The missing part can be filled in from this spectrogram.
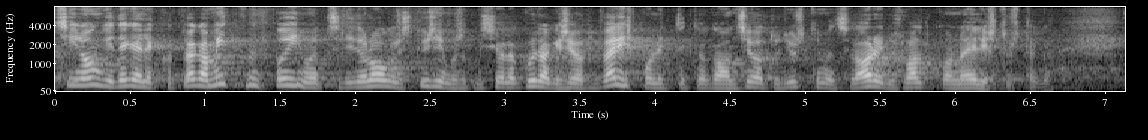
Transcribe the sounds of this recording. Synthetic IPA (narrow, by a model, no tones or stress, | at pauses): siːno̞ŋɡit̪e̞ɡe̞likult̪væɡ̥ɑmit̪med̪̥̚pɤhimɤt̪ːˑeseid̪elo̞ːɡilise̥kys̬ʲimused̪̥misejolekujd̪̥ɑɡise̞ot̪ːˑud̪̥vælʲispo̞lʲiːt̪ˑikːˑɑɡ̥ɑo̞nse̞o̞t̪ːˑud̪̥just̪nimod̪se̞lːeɑɾid̪usvɑlt̪̚ko̞nːɑeːlʲist̪ust̪e̞ɡ̥ɑ̰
